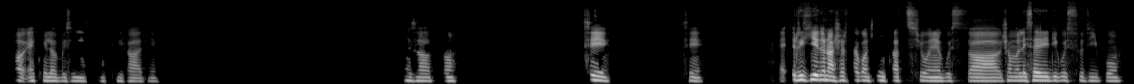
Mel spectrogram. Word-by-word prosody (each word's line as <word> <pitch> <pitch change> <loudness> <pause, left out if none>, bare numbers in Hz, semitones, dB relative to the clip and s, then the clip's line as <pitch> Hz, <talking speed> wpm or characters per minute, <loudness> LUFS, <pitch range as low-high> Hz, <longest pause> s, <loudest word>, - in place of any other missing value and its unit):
Oh, 185 - -1
eh 175 - -2
quello 170 0 -2
bisogna 160 0 -5
essere 155 +1 -15
applicati. 150 -1 -10 2.5
Esatto. 165 -1 -4 1.3
Sì. 190 -5 +5 0.7
Sì. 175 - -9 0.8
Ehm, - - -11
richiede 215 +1 +8
una 190 -2 +8
certa 190 +1 -3
concentrazione 180 -1 -2
questa 160 0 0
diciamo 180 +2 -2
le 180 - +2
serie 180 +1 +5
di 180 - -2
questo 175 0 -6
tipo. 165 -1 -6
170 Hz, 110 wpm, -23 LUFS, 160-180 Hz, 2.5 s, richiede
